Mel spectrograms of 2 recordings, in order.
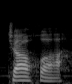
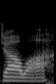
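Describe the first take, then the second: First: The last syllable begins with an h-like hua sound. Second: The last syllable begins with a plain w sound. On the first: The speaker calls it right. "the H W is supposed to be like a hua" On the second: The speaker calls it wrong. "I said Jawa instead of"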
